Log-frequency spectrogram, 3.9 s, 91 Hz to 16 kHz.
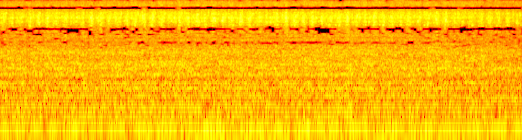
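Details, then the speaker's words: Mercedes C36 AMG engine idling smoothly with a thin, constant high hiss or whir on top from along one side of the engine; owner suspects the tensioner, a pulley or a worn belt. "pulley or something is making noise so we're definitely have to figure that one out"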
